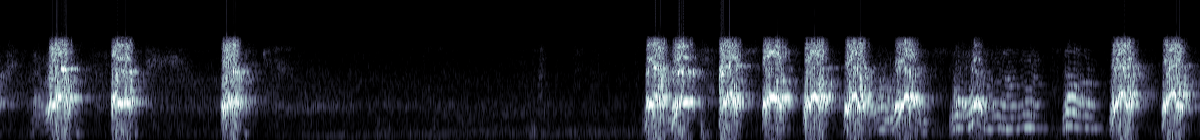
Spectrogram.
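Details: Pet dog barking and attacking rocks in a yard during outdoor work; three barks, a quiet pause of about four seconds, then a rapid burst of many barks mixed with higher yelping sounds.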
